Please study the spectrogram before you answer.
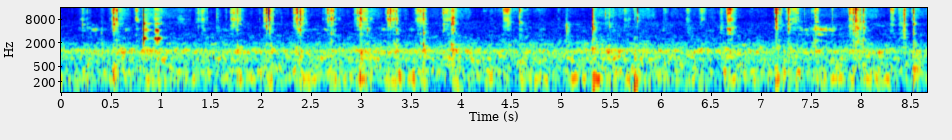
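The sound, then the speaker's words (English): Someone bites and chews frozen cantaloupe, making many crisp, irregular crunches and clicks. They are fairly faint over a steady low background. “Some cantaloupe. I can't remember what this fruit is called, but it's so delicious. You can kind of hear how frozen it is.”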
